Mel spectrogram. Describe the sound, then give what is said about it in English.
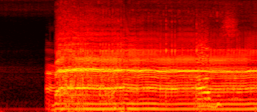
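An apartment door intercom buzzer, used to buzz someone into the building, sounds after a brief quiet moment: a loud, steady, harsh electric buzz held for about two seconds with no talking over it. “Okay, I'll buzz you in, mate.”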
